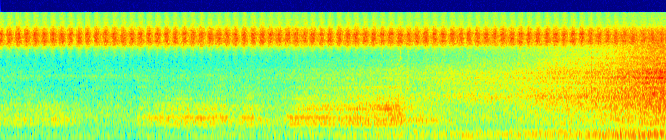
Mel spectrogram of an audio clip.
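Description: Insects buzz steadily with a fast high pulse. A train horn sounds two long blasts in the middle, then the rumble of an approaching Brightline passenger train, led by a Siemens Charger diesel-electric locomotive, swells louder toward the end as it reaches the crossing.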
